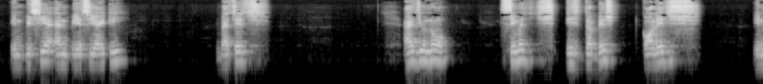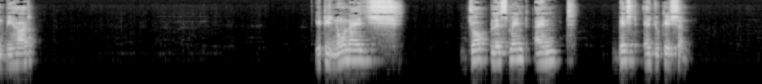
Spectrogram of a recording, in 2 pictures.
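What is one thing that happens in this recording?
A middle-aged man speaks calmly and close to the microphone, in short phrases with pauses.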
